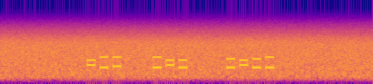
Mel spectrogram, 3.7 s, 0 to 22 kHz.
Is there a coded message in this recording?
Yes: DTMF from 0.9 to 2.7 s, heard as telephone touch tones, dialled by machine, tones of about 80 ms, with phone line noise. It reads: 736 371 2723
